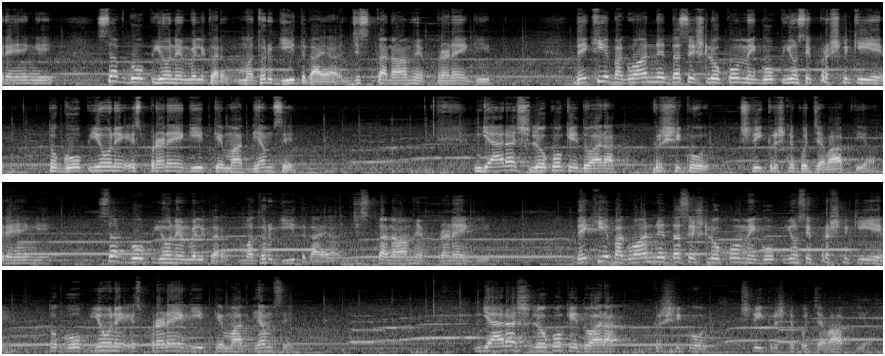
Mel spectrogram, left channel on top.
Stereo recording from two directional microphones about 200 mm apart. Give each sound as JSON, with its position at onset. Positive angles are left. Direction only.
{"t": 0.0, "sound": "a man's voice", "side_deg": 50}
{"t": 5.7, "sound": "a man's voice", "side_deg": 50}
{"t": 13.6, "sound": "a man's voice", "side_deg": 50}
